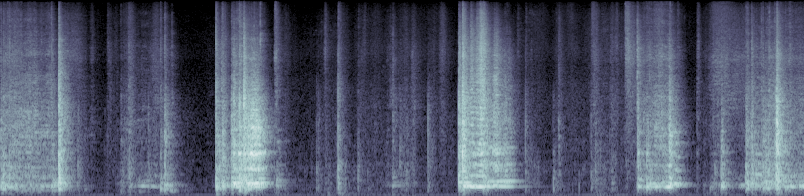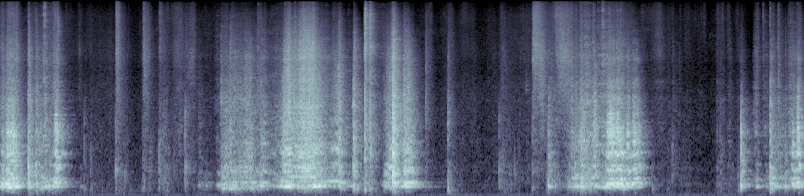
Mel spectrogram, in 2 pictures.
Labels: Is a cow making this noise?
no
